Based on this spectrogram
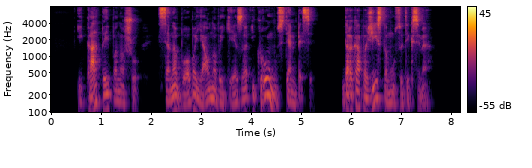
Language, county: Lithuanian, Vilnius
